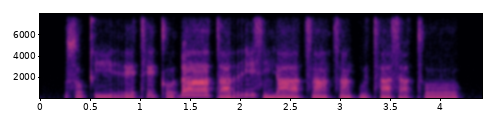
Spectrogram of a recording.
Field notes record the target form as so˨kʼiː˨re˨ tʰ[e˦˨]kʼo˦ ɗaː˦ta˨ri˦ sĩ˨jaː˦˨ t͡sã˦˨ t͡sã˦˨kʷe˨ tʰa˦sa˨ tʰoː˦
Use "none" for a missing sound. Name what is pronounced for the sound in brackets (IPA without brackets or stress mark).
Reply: e˦˨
